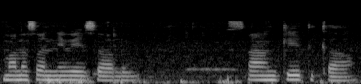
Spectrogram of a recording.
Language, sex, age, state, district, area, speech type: Telugu, female, 30-45, Andhra Pradesh, N T Rama Rao, urban, spontaneous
